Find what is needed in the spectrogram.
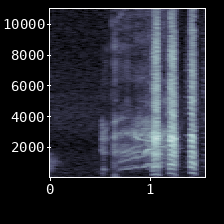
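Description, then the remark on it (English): A female dog gives a brief rising whine, then four sharp, fairly loud barks in quick succession, with no talking over them. “First off, I'm going to kill my dog if she doesn't stop barking.”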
